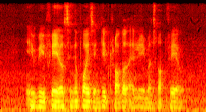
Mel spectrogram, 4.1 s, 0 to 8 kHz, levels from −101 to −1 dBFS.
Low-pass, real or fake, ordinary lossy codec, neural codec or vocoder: 7.2 kHz; fake; none; codec, 16 kHz in and 24 kHz out, 2.2 kbps, FireRedTTS-2 codec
